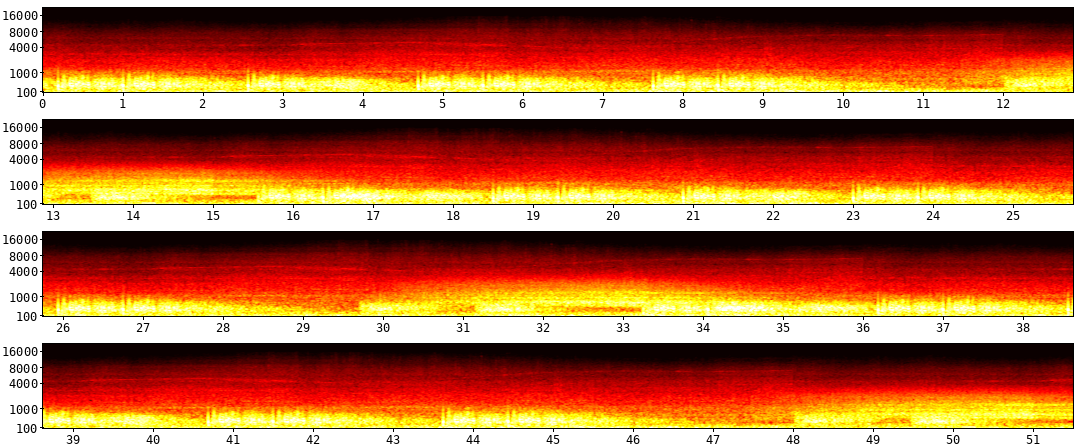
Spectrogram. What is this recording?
battle scene for film for game final by kk
army, attack, battle, bomb, explosion, fight, film, grenade, military, tank, war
